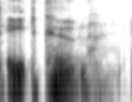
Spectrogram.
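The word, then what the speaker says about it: 8kun: And so it is pronounced 8-coon.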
